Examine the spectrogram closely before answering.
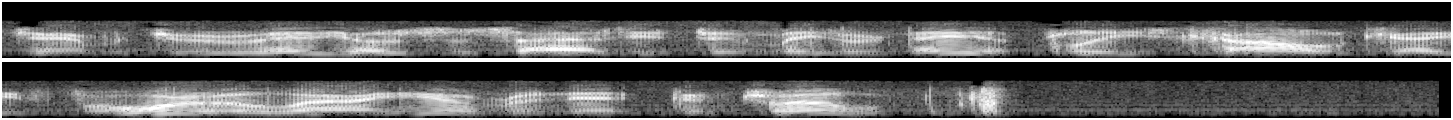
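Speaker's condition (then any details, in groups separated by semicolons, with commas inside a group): Slurred speech; takes 17 different medications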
